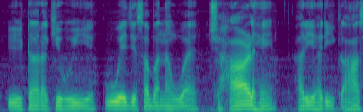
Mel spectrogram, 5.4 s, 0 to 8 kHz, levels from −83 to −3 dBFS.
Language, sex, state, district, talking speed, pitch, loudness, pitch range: Hindi, male, Chhattisgarh, Balrampur, 155 wpm, 95 Hz, -29 LUFS, 90-100 Hz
